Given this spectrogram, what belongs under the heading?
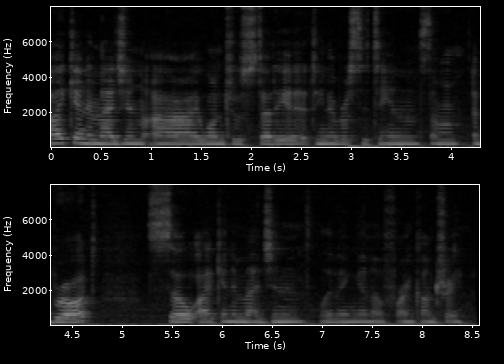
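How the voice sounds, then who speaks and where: A woman keeps a moderate pace as audible echo fills the room around her. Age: 20s. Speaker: student. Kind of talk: oral exam practice. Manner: halting.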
